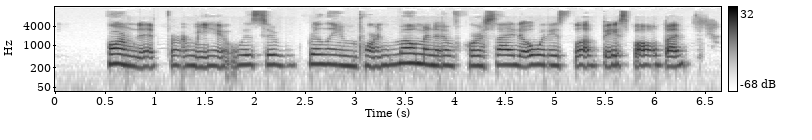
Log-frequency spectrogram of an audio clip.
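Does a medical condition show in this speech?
Yes: ALS; diagnosed by elimination over multiple years by Dr. Neil Snyder, Columbia University, atypical young woman; speech affected by ALS, noticeable on podcasts and shows.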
